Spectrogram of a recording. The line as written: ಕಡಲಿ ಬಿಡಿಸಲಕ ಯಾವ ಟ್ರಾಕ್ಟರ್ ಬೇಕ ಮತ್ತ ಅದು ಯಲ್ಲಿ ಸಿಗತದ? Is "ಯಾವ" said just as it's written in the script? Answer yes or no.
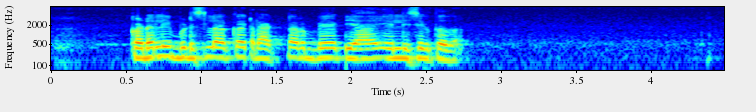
no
